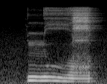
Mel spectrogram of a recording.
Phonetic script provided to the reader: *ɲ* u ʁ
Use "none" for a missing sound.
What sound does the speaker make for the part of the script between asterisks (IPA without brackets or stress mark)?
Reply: n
